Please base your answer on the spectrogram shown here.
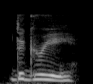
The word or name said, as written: degree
